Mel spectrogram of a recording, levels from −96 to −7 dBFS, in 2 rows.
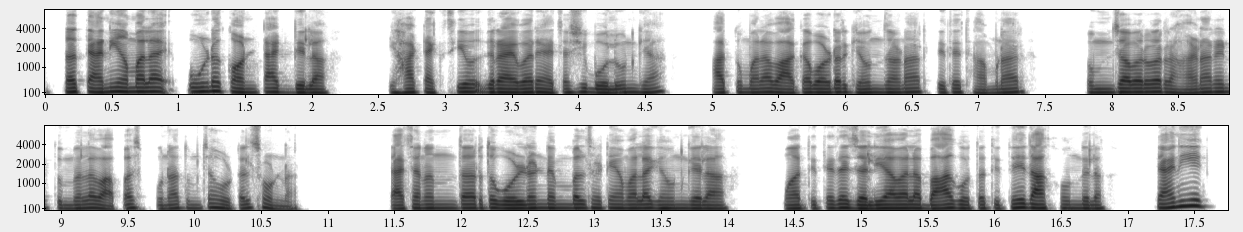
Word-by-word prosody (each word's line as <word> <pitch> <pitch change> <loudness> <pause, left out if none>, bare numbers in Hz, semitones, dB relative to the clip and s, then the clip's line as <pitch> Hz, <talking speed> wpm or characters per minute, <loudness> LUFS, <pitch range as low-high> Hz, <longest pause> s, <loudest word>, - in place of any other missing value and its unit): तर 135 - +5
त्यांनी 130 +2 +3
आम्हाला 145 0 +4 0.2
पूर्ण 150 +3 +2
कॉन्टॅक्ट 130 -1 0
दिला 115 -1 +2 0.5
की 115 - -5
हा 120 +3 0
टॅक्सी 125 +2 -2 0.2
ड्रायव्हर 125 0 +4
आहे - - +3
ह्याच्याशी 120 +3 -2
बोलून 115 +3 +1
घ्या. 120 +1 -1 0.4
हा 120 - +1
तुम्हाला 120 +1 -1
वाघा 120 0 +1
बॉर्डर 125 +1 +2
घेऊन 120 0 -1
जाणार, 125 +2 0
तिथे 120 +1 -4
थांबणार, 110 +4 -2 0.5
तुमच्याबरोबर 130 +3 +2
राहणार 115 +2 -1
आणि 135 0 0
तुम्हाला 120 +2 -1
वापस 125 +3 -2
पुन्हा 115 +2 -3
तुमच्या 125 +4 -4
हॉटेल 125 0 -1
सोडणार. 110 - -4 0.7
त्याच्यानंतर 125 +2 0
तो 135 - +3
गोल्डन 125 +1 +4
टेम्पलसाठी 130 0 0
आम्हाला 125 0 +2
घेऊन 120 0 0
गेला. 120 -1 +1 0.5
मग 120 0 +1
तिथे 120 +1 -4
त्या 135 - +3
जालियनवाला 125 +1 +4
बाग 130 +3 +4
होता, 125 -1 -1
तिथे 135 +4 0
दाखवून 125 -1 +1
दिलं. 120 -1 0 0.4
त्यांनी 155 +9 +3
एक 200 -3 0
125 Hz, 165 wpm, -23 LUFS, 120-130 Hz, 0.7 s, तर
